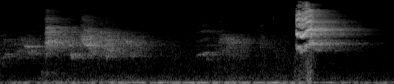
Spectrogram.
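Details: African lovebird calling: harsh, buzzy squawks with a loud, sharp burst near the end over a low background hum.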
